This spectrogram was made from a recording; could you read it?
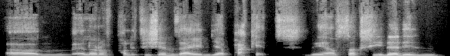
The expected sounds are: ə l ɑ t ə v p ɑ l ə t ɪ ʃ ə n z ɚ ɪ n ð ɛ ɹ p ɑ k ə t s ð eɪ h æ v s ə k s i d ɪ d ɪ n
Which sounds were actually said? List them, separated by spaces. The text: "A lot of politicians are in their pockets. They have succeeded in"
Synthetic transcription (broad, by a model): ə l ɑ t ə v p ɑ l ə t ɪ ʃ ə n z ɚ ɪ n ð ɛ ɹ p ɑ k ə t s ð eɪ h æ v s ə k s i d ɪ d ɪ n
